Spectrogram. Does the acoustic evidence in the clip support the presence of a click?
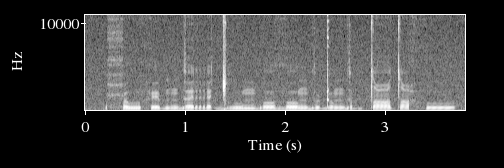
yes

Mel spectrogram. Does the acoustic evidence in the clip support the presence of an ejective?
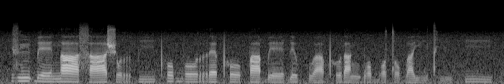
no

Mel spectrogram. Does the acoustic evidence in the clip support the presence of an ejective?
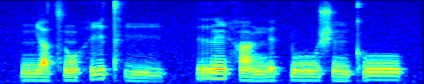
yes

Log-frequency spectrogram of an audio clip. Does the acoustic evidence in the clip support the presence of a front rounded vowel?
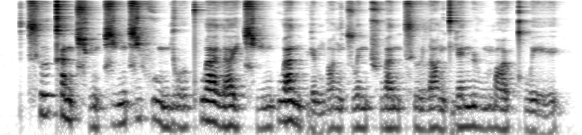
yes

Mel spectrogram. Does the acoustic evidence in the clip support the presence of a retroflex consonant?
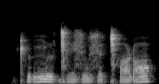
yes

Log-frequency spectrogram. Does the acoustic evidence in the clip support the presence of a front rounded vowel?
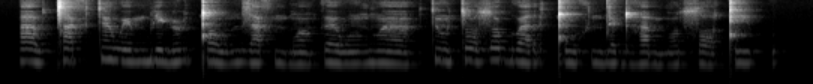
yes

